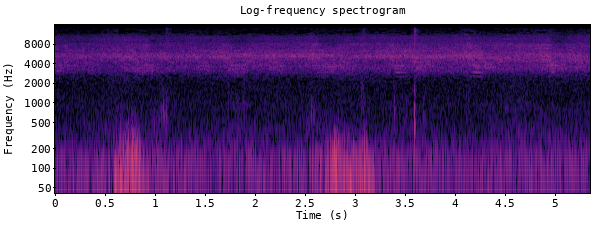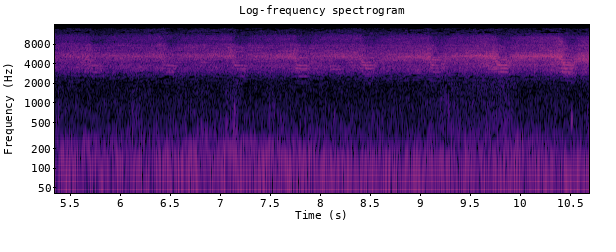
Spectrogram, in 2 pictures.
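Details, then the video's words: Cicadas landing in front-yard trees on a summer evening just before dusk keep up a loud continuous high buzz, with two low thumps early on and scattered clicks. "Noisy cicadas on a summer evening"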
